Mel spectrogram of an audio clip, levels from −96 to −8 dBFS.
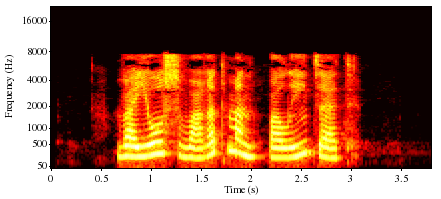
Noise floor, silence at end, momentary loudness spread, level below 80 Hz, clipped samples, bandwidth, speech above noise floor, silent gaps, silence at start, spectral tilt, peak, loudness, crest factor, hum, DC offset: -72 dBFS; 0.8 s; 11 LU; -62 dBFS; under 0.1%; 8.2 kHz; 57 dB; none; 0.65 s; -3.5 dB/octave; 0 dBFS; -15 LUFS; 16 dB; none; under 0.1%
